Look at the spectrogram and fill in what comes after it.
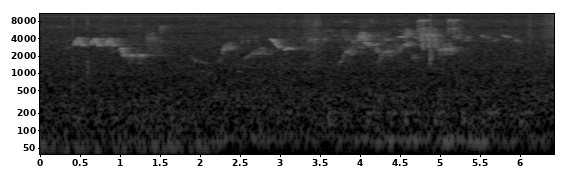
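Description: Faint birdsong: scattered short chirps and quick rising whistles over near-silent room tone.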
